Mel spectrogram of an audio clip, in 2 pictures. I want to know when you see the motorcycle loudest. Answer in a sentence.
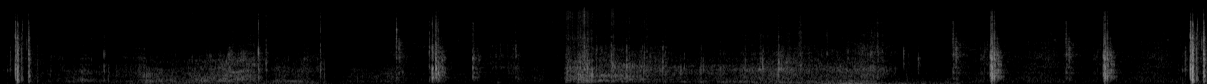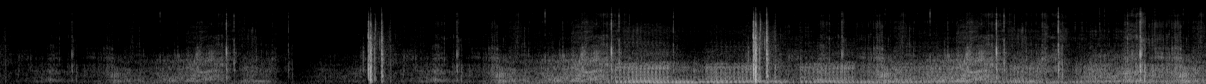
The volume of the motorcycle peaks at 19 seconds.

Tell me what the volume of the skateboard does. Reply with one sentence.
The volume of the skateboard goes up.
